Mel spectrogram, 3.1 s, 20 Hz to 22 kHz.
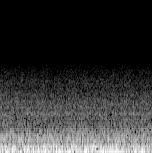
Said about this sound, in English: So far, so good in my 2011 Honda Accord. But man, this feels sketchy.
